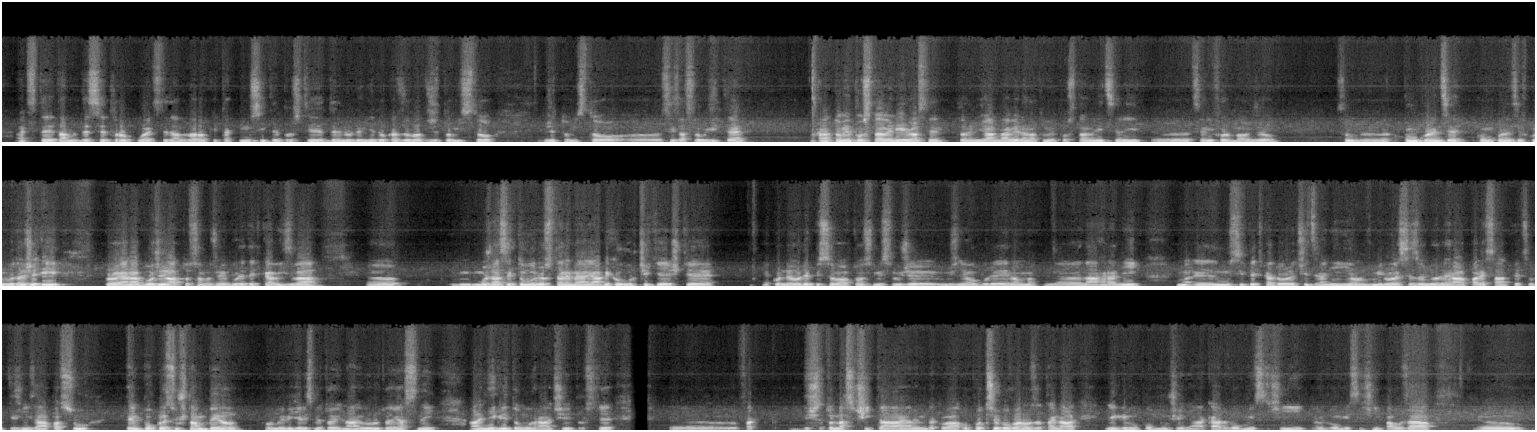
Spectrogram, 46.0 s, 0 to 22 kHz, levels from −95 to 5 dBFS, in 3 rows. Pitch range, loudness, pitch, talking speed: 120-135 Hz, -17 LUFS, 130 Hz, 175 wpm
